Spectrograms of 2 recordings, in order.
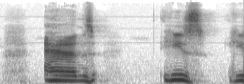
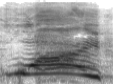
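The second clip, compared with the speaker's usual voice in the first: much higher and louder, wailing; anguished cry; 6 dB louder than usual. Retold or imitated. Reviewer lamenting the movie, high loud wail. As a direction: throw the word up in despair. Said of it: "And I'm like".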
